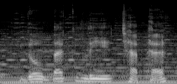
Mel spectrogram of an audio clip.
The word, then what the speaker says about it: Göbekli Tepe: Göbekli Tepe, pronounced as Göbekli Tepe, is situated in the southeast of Turkey.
